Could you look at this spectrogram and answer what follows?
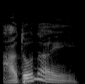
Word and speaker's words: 아도나이: 이렇게 기록을 하지 않습니까 그리고 히브리인들은 여호와라고 읽지 않습니다 아도나이 아도나이를 번역을 한 거죠 하나님이 이름이 등장을 하면이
